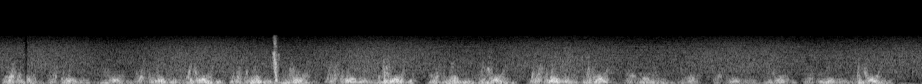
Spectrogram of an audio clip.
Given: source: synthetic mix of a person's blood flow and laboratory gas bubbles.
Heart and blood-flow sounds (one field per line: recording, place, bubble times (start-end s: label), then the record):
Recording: Doppler ultrasound of blood flow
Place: precordium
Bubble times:
2.72-2.82 s: bubbles
From the record:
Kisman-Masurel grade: 123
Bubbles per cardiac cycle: 1 to 2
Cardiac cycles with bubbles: 10 to 50%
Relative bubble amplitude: loud (0.450 to 0.775)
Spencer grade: 2 (many but less than half of the cardiac periods contain bubble signals, singularly or in groups)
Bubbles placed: only in the low amplitude regions of the cardiac cycle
